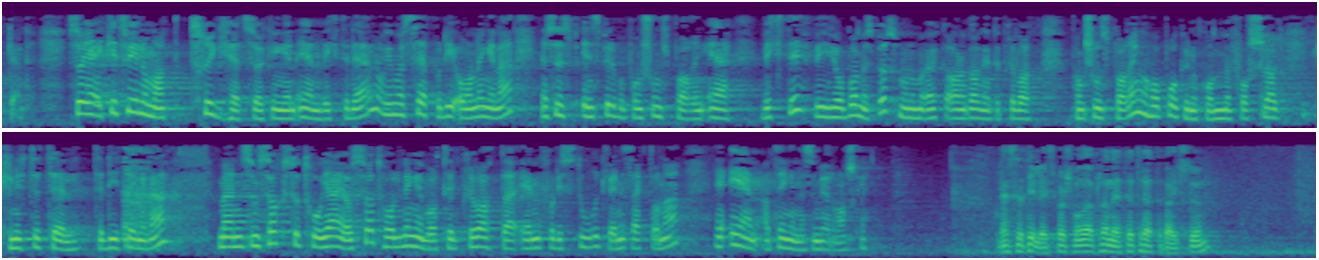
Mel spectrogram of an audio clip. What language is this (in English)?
Norwegian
